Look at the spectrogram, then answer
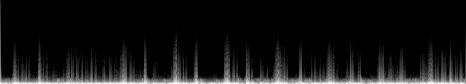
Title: Differents heartbeat sounds/différents sons de coeur 🫶🏻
